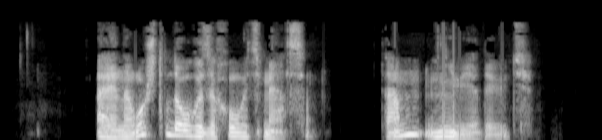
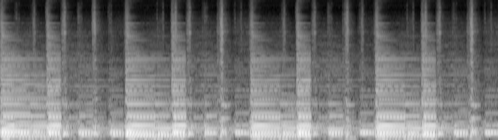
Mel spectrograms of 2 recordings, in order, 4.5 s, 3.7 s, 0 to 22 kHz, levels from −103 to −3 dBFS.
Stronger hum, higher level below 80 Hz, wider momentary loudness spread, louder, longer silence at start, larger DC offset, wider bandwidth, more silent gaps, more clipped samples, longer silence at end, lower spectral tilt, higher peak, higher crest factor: neither; first, -42 dBFS vs -48 dBFS; first, 13 LU vs 8 LU; about the same, -18 LUFS vs -17 LUFS; first, 0.75 s vs 0 s; neither; second, 11.5 kHz vs 16.5 kHz; first, 2.50-2.85 s vs none; neither; first, 0.55 s vs 0 s; second, -6 dB/octave vs -7.5 dB/octave; about the same, 0 dBFS vs 0 dBFS; about the same, 18 dB vs 16 dB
